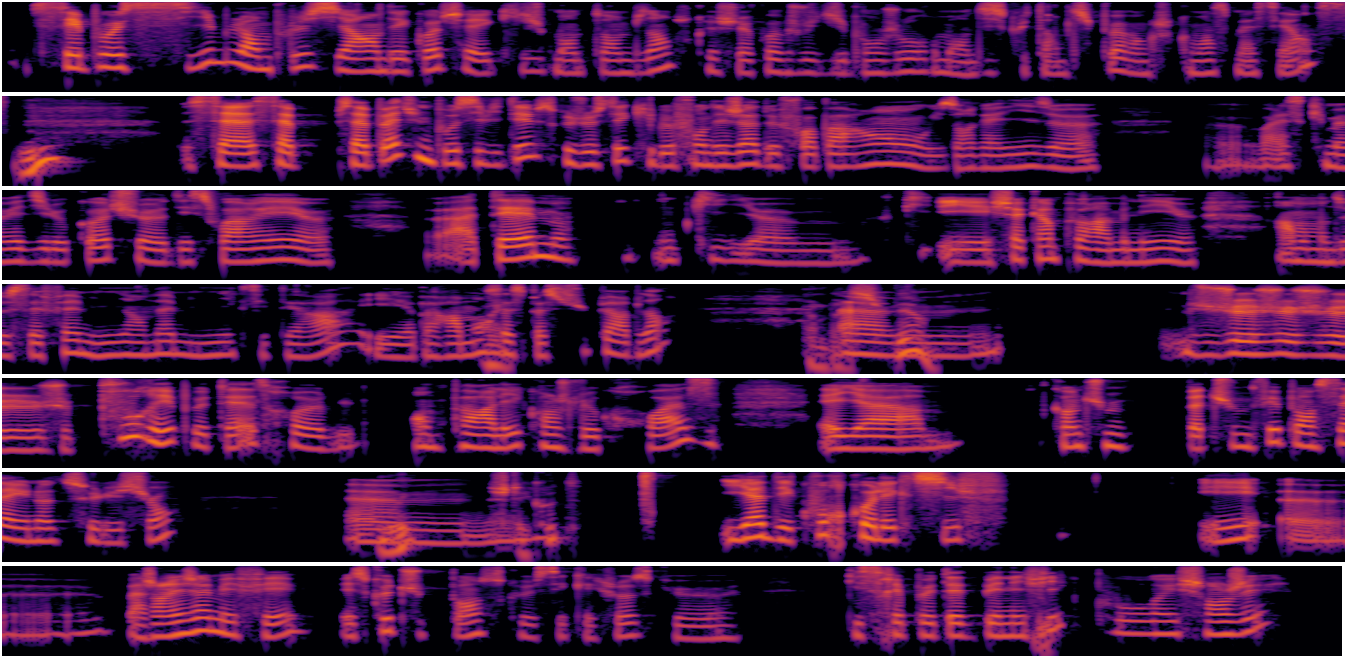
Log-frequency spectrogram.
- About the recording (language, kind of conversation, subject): French, advice, Comment gérer l’anxiété à la salle de sport liée au regard des autres ?
- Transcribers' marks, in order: stressed: "pourrais"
